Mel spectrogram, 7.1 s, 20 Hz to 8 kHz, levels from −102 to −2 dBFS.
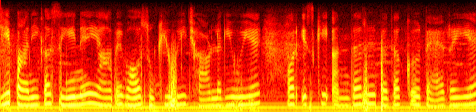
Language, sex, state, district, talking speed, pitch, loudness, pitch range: Hindi, female, Punjab, Pathankot, 185 wpm, 205 Hz, -21 LUFS, 150-220 Hz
